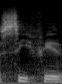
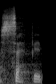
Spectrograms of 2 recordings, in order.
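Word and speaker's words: Cepheid: there's a particular kind of star called a Seafield variable star or seid variable the people pronounce it in different ways but um essentially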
